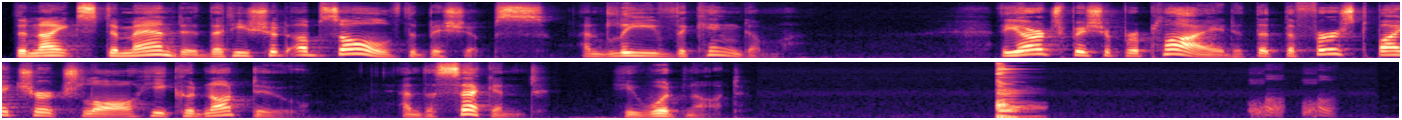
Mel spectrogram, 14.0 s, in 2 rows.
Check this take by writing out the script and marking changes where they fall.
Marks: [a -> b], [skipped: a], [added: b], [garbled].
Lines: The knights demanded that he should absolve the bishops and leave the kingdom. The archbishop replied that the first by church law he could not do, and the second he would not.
The knights demanded that he should absolve the bishops and leave the kingdom. The archbishop replied that the first by church law he could not do, and the second he would not.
